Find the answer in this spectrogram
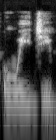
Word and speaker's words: Ouija: but I would argue that it's not an ouija board but a Ouija board based on the way we pronounce it in English in a way that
